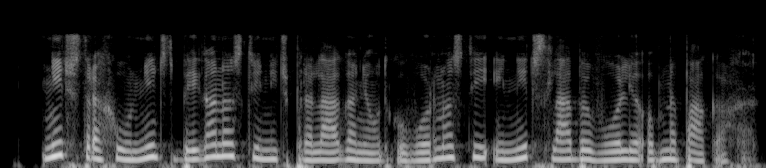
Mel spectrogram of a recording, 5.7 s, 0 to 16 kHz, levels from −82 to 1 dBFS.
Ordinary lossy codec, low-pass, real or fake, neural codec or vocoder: none; 7.2 kHz; fake; codec, 16 kHz, 4.8 kbps, FACodec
